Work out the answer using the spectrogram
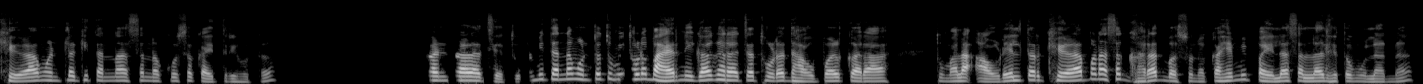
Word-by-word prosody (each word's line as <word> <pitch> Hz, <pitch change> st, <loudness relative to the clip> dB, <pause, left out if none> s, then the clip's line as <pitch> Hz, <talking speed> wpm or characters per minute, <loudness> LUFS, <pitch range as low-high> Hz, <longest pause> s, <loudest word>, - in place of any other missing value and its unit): खेळा 165 Hz, +1 st, +1 dB
म्हंटलं 195 Hz, +1 st, -5 dB
की 210 Hz, -, -9 dB
त्यांना 175 Hz, -2 st, -4 dB
असं 175 Hz, +1 st, -6 dB
नकोसं 165 Hz, +2 st, -8 dB
काहीतरी 130 Hz, +2 st, -7 dB
होतं. 140 Hz, -, -15 dB, 1.6 s
कंटाळाच 185 Hz, -3 st, +4 dB
येतो. 125 Hz, +1 st, -10 dB
तर 185 Hz, +6 st, -21 dB
मी 235 Hz, -, -6 dB
त्यांना 235 Hz, +1 st, +3 dB
म्हणतो, 240 Hz, -1 st, -2 dB
"तुम्ही 240 Hz, -1 st, -7 dB
थोडं 245 Hz, +1 st, +1 dB
बाहेर 180 Hz, -5 st, +7 dB
निघा 195 Hz, 0 st, +3 dB
घराच्या, 195 Hz, -3 st, +2 dB
थोडी 175 Hz, -2 st, +1 dB
धावपळ 150 Hz, +1 st, 0 dB
करा, 150 Hz, -2 st, +2 dB, 0.6 s
तुम्हाला 155 Hz, +1 st, +1 dB, 0.2 s
आवडेल 150 Hz, +8 st, 0 dB
तर 200 Hz, -1 st, +2 dB
खेळा, 185 Hz, 0 st, +4 dB
पण 245 Hz, -, -1 dB
असं 240 Hz, +1 st, +2 dB
घरात 170 Hz, +4 st, 0 dB
बसू 155 Hz, +1 st, -6 dB
नका." 140 Hz, +4 st, -4 dB
हे 170 Hz, +2 st, -1 dB
मी 225 Hz, -, -6 dB
पहिला 160 Hz, 0 st, +1 dB
सल्ला 155 Hz, -3 st, +1 dB
देतो 150 Hz, +1 st, -6 dB
मुलांना. 135 Hz, +4 st, -10 dB
170 Hz, 155 wpm, -23 LUFS, 150-195 Hz, 1.6 s, बाहेर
